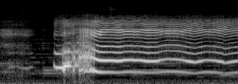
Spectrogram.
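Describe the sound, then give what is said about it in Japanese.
An infant's cry: a short sputtering start, then one long, loud, high-pitched wail held steadily to the end, with no other voices. “もっと泣くのかよ。”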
